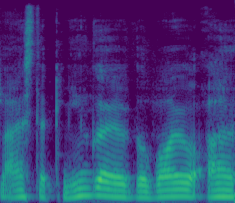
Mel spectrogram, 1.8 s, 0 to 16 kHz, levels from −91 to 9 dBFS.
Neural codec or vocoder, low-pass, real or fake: codec, 44.1 kHz, 3.4 kbps, Pupu-Codec; 14.4 kHz; fake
